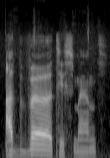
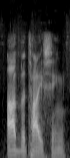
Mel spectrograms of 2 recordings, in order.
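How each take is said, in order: First: It is said with a British pronunciation. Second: It is said with an American pronunciation. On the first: This is the older, original form. "the original and correct, let's say, Eng- the original uh, pronunciation in English" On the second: This is the form most people use now. "American tunes were so influential"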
